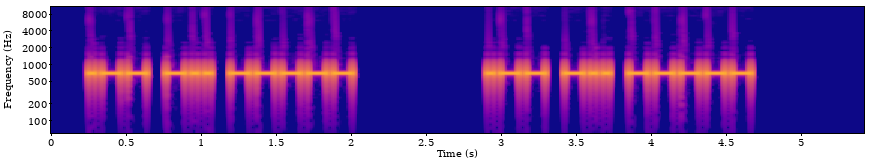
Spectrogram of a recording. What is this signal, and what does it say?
Morse code, heard as a keyed tone, about 27 wpm, 700 Hz. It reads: WD0 WD0
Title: USA Call Sign Prefixes - Repeated 2x - 28wpm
